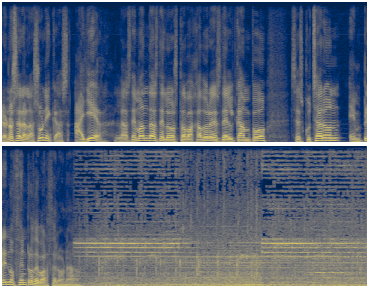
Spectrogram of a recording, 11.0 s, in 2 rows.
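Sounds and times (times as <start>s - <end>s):
speech: 0.0s - 6.8s
sustained high horn-like tone: 6.6s - 8.4s, 9.1s - 10.9s
crowd clapping for a tractor protest: 6.6s - 10.9s
low tractor engine rumble: 7.0s - 10.9s.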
